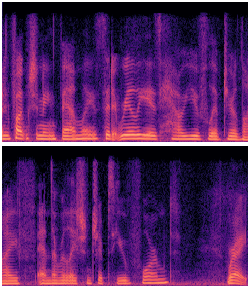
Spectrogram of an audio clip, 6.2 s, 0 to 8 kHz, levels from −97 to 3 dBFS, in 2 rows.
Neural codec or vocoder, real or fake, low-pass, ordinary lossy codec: none; real; 7.2 kHz; AAC, 48 kbps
